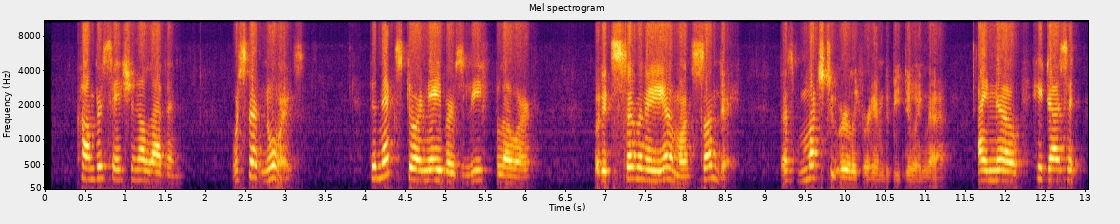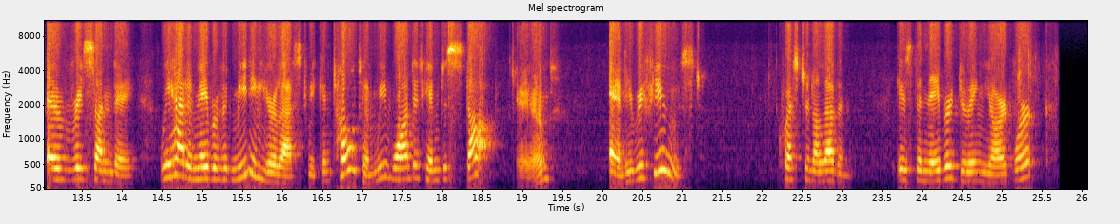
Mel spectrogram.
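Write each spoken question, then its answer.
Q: Is the neighbor doing yard work?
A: Yes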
